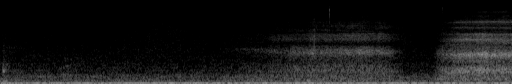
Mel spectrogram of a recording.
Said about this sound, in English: That was a good breath. That felt nice.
